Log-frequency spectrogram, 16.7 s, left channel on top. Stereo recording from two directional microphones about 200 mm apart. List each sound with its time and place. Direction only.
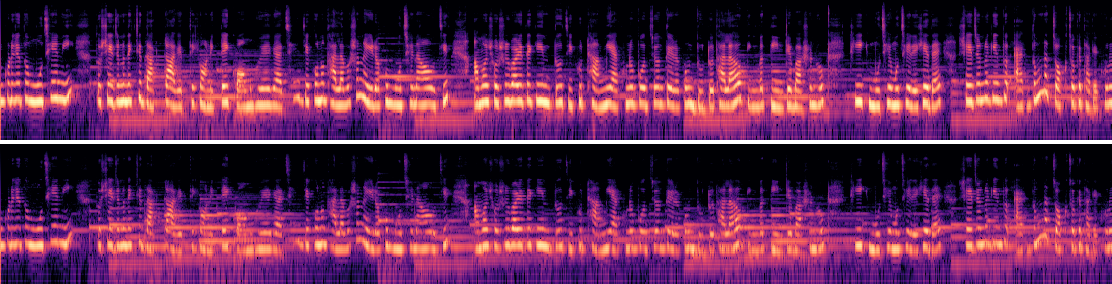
0.1 s speech: 35° left (ahead or behind)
